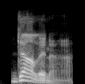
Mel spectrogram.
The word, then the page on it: dolina: British English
